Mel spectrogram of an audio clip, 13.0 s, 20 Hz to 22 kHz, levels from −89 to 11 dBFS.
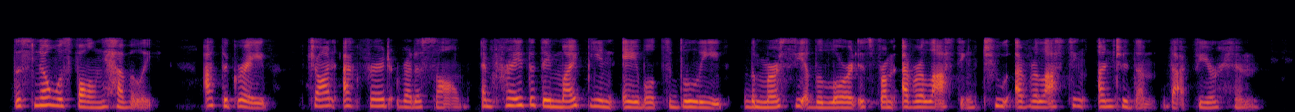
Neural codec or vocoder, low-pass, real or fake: none; 5.4 kHz; real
